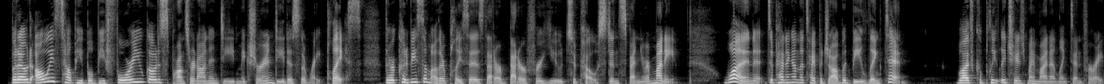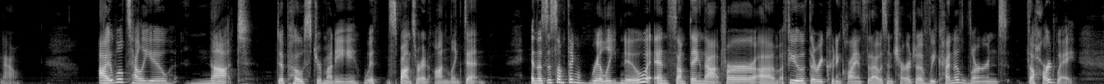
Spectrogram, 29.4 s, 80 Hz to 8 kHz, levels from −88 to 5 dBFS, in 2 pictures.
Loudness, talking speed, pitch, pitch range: -21 LUFS, 205 wpm, 205 Hz, 185-240 Hz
